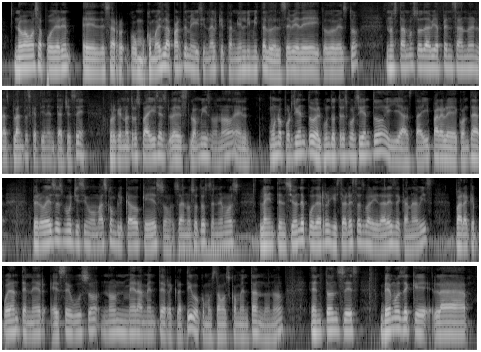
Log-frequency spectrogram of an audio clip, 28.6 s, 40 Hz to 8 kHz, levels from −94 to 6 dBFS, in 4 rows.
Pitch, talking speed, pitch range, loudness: 120 Hz, 185 wpm, 110-130 Hz, -31 LUFS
